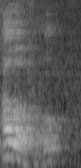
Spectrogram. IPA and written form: ˈpaʊəfl̩ (powerful)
